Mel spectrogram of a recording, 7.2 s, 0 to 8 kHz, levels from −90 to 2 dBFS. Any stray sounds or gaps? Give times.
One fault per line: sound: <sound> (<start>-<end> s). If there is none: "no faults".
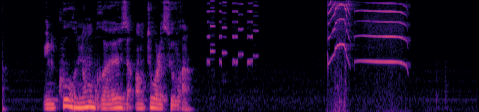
sound: laugh (3.1-3.9 s)
sound: squeak (4.9-6.2 s)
